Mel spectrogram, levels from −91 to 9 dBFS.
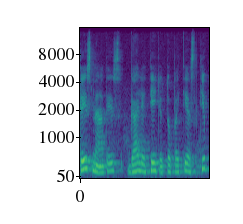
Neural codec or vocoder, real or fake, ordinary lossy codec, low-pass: none; real; Opus, 64 kbps; 14.4 kHz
